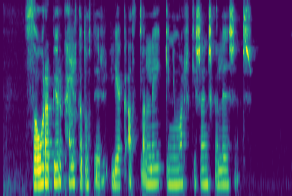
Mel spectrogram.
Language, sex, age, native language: Icelandic, female, 20-29, Icelandic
